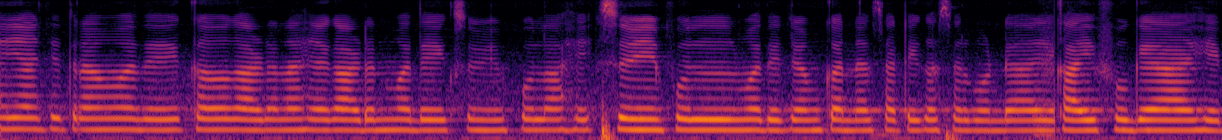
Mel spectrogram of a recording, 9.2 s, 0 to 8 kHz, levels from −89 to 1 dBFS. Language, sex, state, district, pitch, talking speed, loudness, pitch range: Marathi, female, Maharashtra, Pune, 225 Hz, 150 wpm, -30 LUFS, 220-230 Hz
